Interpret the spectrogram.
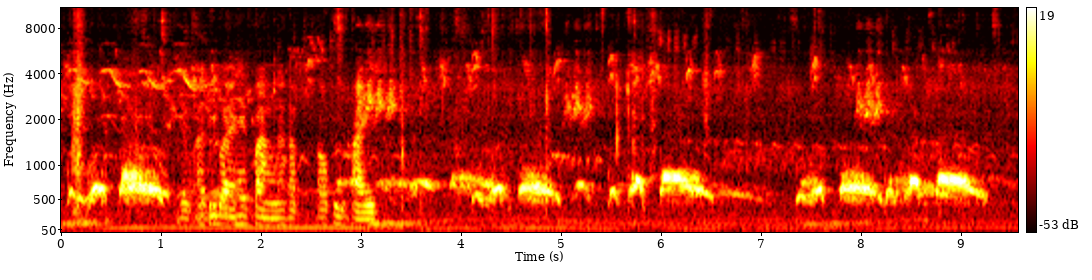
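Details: Captive decoy Spotted Dove combining several traits, not at full condition after a year kept in a room under the roof. A man talks at first, then low mellow coos follow in short grouped bursts, with faint higher chirps behind.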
